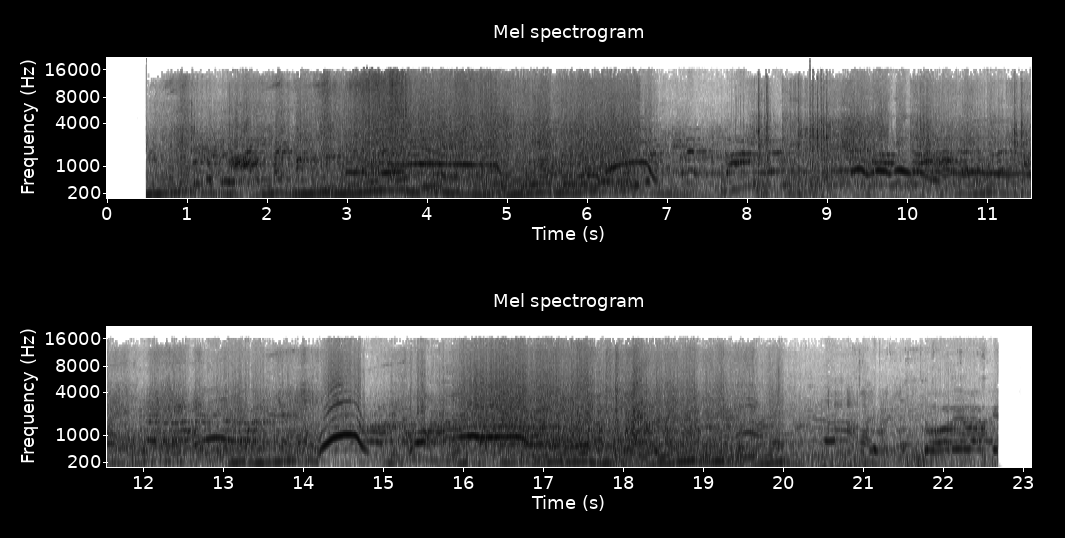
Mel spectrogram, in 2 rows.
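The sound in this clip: Tire squeal and engine roar from cars drifting at a D1 Grand Prix event, a loud, continuous wash of wailing, sliding tones that holds for about twenty seconds before thinning out near the end.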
